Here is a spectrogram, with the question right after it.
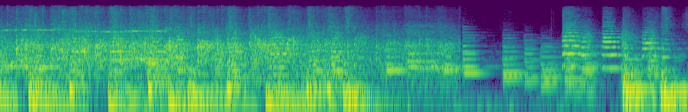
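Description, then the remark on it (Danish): A burst of dense crowd applause, given for Dansk.dk, fills the first few seconds over a low musical bed, then gives way to a bright, tonal musical jingle with sustained notes. “Klapsal til Dansk.dk, de ved, hvordan man baiter folk ind på deres lort.”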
